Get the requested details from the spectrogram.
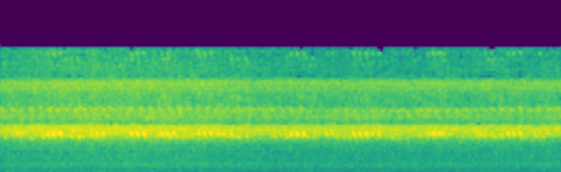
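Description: Crickets trill in a steady high-pitched band over a low rumble of wind.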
